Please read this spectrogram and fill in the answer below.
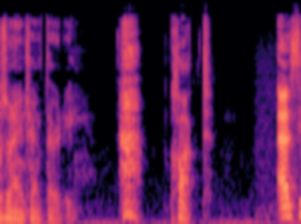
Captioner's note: gasp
